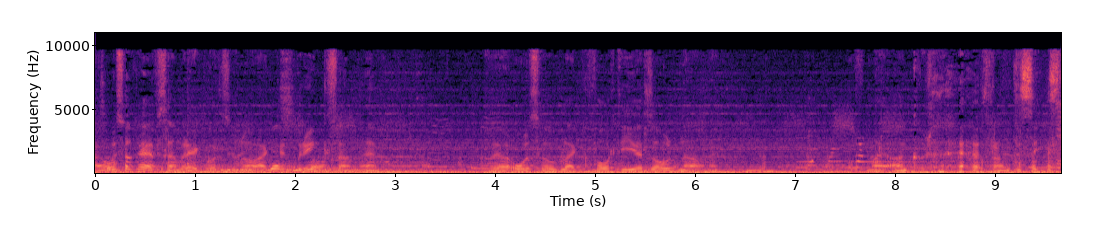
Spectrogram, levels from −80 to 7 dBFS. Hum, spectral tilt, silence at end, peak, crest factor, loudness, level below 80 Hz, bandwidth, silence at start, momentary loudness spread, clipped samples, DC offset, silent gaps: none; -6 dB/octave; 0 s; -2 dBFS; 14 dB; -19 LUFS; -26 dBFS; 10 kHz; 0 s; 6 LU; under 0.1%; under 0.1%; none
